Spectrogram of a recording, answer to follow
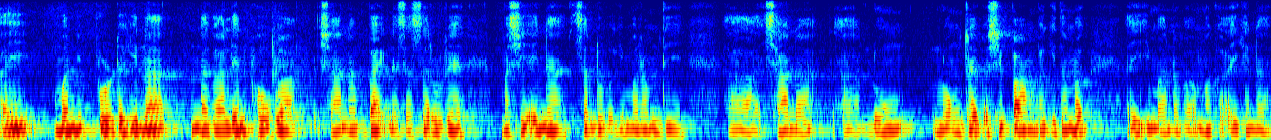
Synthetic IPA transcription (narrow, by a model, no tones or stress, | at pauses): ɐjmɐnipuɾdɐɡinɐnɐɡalenpʰawbɐisanɐbajk̚nɐsɐsɐɾuɾe | mɐsiɐjnɐt͡ʃɐt̚lubɐɡimɐɾɐmdi | isanɐloŋloŋdɾajp̚ɐ̰sipambɐɡidɐmɐk̚ | ɐjḭmanɐbɐɐ̰mɐɡɐ̰ʔɐ̰jɡɐnɐ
